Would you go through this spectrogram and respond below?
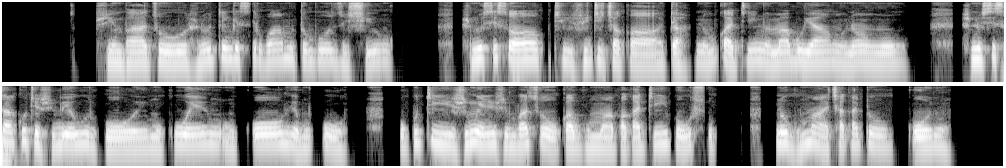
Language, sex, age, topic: Ndau, male, 36-49, education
